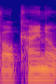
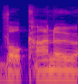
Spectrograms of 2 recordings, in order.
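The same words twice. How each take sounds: First: The name is said in an English way. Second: The name is said in a Portuguese way.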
